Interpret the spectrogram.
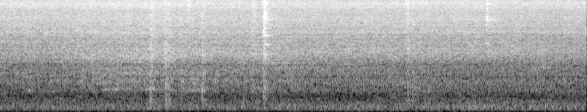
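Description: Gizzard pieces and lemongrass sizzling in a hot wok, a steady frying hiss. A few light utensil clicks, the sharpest about two and a half seconds in.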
